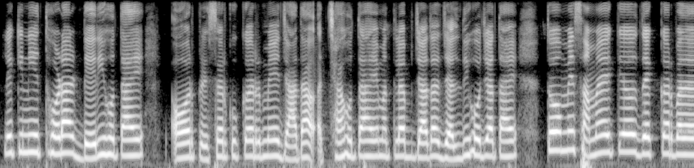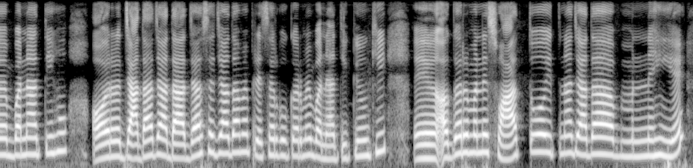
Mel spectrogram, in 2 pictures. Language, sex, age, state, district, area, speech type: Hindi, female, 30-45, Rajasthan, Jodhpur, rural, spontaneous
